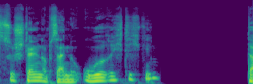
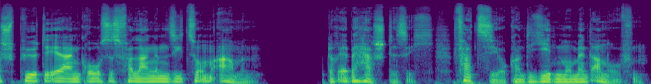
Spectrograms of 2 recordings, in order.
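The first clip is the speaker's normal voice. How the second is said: usual speaking voice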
